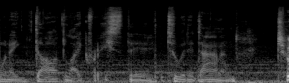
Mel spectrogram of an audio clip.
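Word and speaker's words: Tuatha Dé: A time when a godlike race, the Tuadan, Touadan. Okay, that's the proper pronunciation.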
